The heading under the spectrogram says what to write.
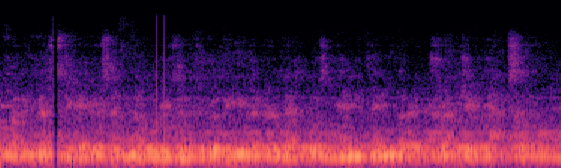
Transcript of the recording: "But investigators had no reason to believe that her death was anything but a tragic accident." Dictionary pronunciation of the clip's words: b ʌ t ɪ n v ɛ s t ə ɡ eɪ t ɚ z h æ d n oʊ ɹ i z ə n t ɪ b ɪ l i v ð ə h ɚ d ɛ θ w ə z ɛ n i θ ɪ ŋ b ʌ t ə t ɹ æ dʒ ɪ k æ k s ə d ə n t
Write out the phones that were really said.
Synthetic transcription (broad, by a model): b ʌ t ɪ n v ɛ s t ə ɡ eɪ t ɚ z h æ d n oʊ ɹ i z ə n t ɪ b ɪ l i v ð ə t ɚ d ɛ θ w ə z ɛ n i θ ɪ ŋ b ʌ t ə t ɹ æ dʒ ɪ k æ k s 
